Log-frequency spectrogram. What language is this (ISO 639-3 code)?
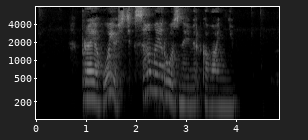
bel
